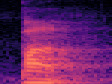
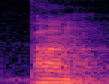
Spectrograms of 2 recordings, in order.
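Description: First: Pan ending in a clear n; pan, plain n sound; normal n. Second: Pan with a nasal vowel, almost ng. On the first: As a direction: pan with a crisp n at the end. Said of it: "central Iberian pronunciation of the word bread". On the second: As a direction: end pan like pang, nasal. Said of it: "almost like a G sound". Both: Shown as a demonstration.

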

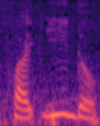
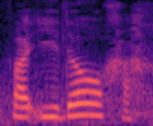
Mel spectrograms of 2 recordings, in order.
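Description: First: ฟาอีโด said as the Italians say it, vowels kept even; ฟาอีโด with a light Italian lilt; Italian-style pronunciation. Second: ฟาอีโด said the Thai way, with Thai tones on each syllable; ฟาอีโด in a Thai accent, falling at the end. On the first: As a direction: pronounce ฟาอีโด the foreign way. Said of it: "เขาก็จะเรียกว่า ออกเสียง". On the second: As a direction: give ฟาอีโด a plain Thai-accented reading. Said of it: "ออกสำเนียงไทย". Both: Shown as a demonstration.

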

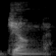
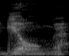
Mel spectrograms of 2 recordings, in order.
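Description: First: Gyung with a short u vowel, gyoong. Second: Gyong with a round o vowel, the wrong way. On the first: Teacher giving the right Korean sound, gyung. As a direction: say gyung, quick and clear. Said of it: "the pronunciation is more like". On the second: Teacher showing the wrong Korean sound, gyong. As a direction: say gyong as the contrast. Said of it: "than gyong". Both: Shown as a demonstration.

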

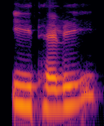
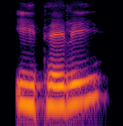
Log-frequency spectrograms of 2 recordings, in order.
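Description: No difference in how they are said.

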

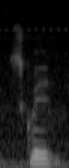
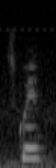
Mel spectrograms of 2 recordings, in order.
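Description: First: SQUID on a short low note. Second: SQUID on a short high note. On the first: Reader prompts children to say squid, low note. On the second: Reader prompts children to say squid, high note. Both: Pretend.

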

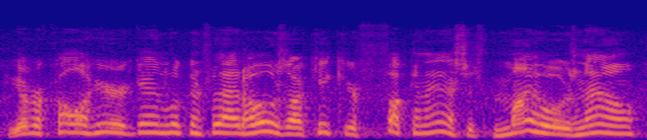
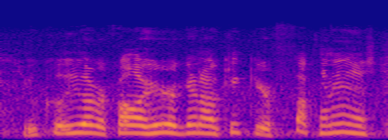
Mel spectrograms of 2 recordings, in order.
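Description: First: Mock threat over a hose. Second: Higher, mock macho threat; lightly hammed-up threat. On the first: Threatening the ex-husband over the hose, mock macho. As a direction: growl it over the hose, half joking. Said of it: "he's like". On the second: The original threat in the old chapter, lightly hammed. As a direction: bark it like a tough guy, half joking. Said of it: "instead of saying".

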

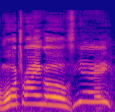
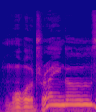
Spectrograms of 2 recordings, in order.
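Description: First: High, very slow gleeful announcement; excited. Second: Quiet, very slow, rising at the end; soft drawn-out echo. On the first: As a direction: stretch it out in delight. Excited reveal of stones. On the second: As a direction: savor it under your breath. Repeats reveal softly. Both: Real, not acted.

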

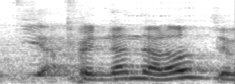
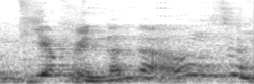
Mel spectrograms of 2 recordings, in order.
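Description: First: High awed repeat of the name; starstruck again. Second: High, awed gasp of the name; starstruck squeal. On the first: Fan keeps gushing at Alonso, high and awed. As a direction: gush the name once more, a bit less high. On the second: Fan gushes at meeting Fernando Alonso, high and awed. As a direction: gush the name like a dazzled fan. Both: Retold or imitated.

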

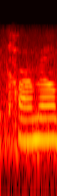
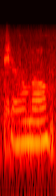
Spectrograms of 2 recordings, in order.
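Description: First: Caramel said as CAR-mel; two-syllable caramel. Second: Caramel said as CARE-uh-mel; three-syllable caramel. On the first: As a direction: drop the middle vowel of caramel, car-mel. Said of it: "People say caramel". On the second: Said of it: "but I call it caramel". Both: Shown as a demonstration.

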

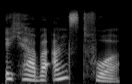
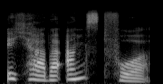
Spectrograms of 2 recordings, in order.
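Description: No difference in how they are said.

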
